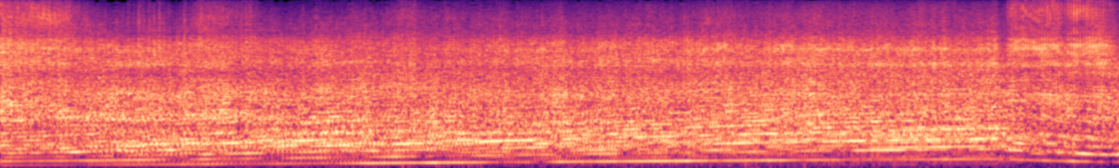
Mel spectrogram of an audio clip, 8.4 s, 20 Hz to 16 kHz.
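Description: Mazdaspeed3's turbocharged 2.3-litre four-cylinder, running through a straight-pipe exhaust, at full throttle on a chassis dyno. The revs climb steadily through the pull, then fall away quickly near the end as the throttle is lifted.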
